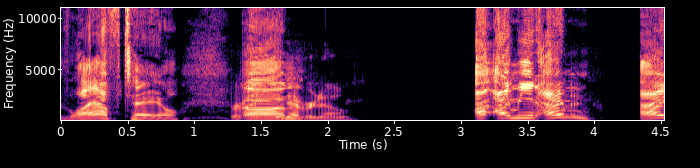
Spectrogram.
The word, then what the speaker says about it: Laugh Tale: and gold Roger exactly pronouncing this wrong it's supposed to be laugh tale never know I mean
